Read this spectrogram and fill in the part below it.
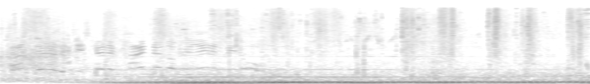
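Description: A tank engine rumbles with a deep, throbbing drone.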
